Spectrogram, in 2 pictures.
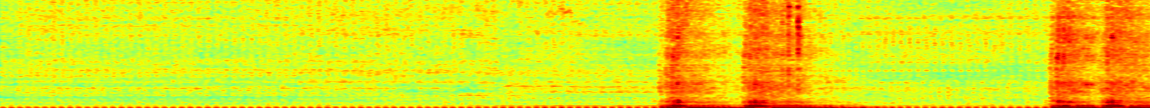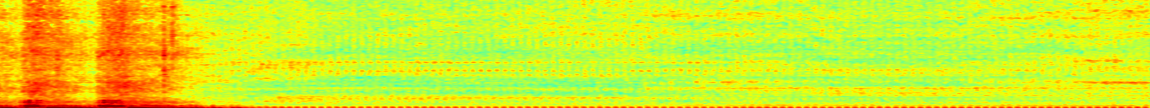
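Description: An ATV engine on a cold-weather battery cranks briefly and catches, with two short bursts of engine noise over a low background hum before it settles back to quiet.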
